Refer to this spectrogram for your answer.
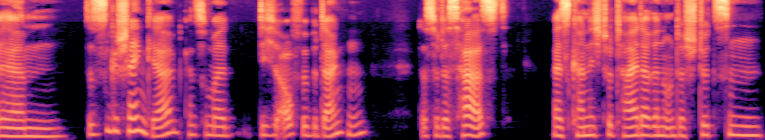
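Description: A woman speaks at a very slow pace with a medium pitch. The sound is dry and close with no echo, and the recording is very clean with a silent background. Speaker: podcast host, spiritual energy coach. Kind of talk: solo podcast monologue. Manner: calm, measured.

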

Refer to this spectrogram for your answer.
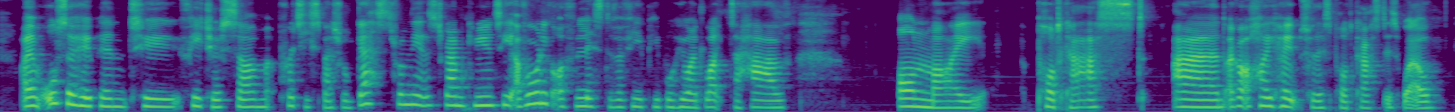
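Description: A woman speaks in a Bristol accent at a moderate pace, with ordinary pitch variation. The recording is very clean, with a silent background. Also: medium pitch for a woman. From Bristol, England. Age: 20s. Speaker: podcast host. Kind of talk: casual monologue.

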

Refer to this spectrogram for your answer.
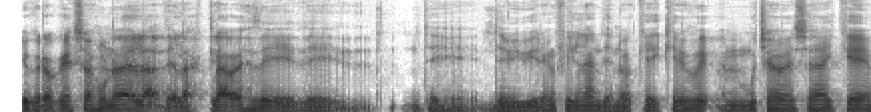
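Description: This man has a normal speaking voice at a medium pitch, with fairly even intonation, a fairly slow pace and very even loudness. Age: 40s. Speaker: podcast host. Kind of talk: casual chat.

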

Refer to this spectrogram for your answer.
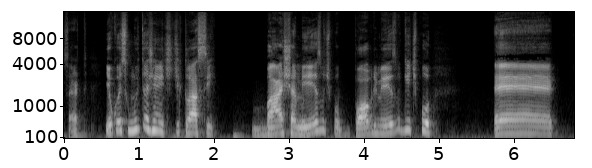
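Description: Lively intonation marks a man's high, bright, sharp voice. He leaves long, frequent pauses. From São Paulo, Brazil. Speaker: business owner. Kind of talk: casual interview. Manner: halting.

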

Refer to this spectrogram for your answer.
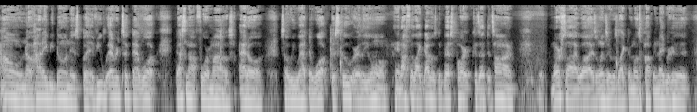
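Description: This man has an unremarkable speaking voice with an American accent, a medium pitch, fairly even intonation, very even loudness and a moderate pace. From Columbus, Ohio, US Midwest. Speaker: podcast co-host and coach. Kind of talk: casual chat.

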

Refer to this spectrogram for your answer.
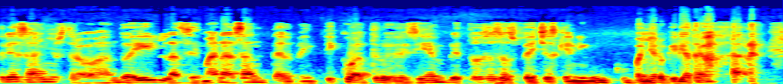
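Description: A man speaks over noticeable background noise. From Costa Rica, San José. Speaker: journalist. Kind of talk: interview.

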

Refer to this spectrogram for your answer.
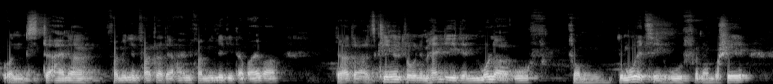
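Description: Noticeable background noise behind a man with a fairly low pitch and a fairly quick pace. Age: 50s. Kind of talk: casual interview.

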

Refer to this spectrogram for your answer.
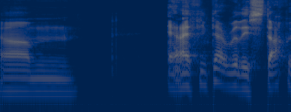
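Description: The recording is very clean with a silent background. A man is speaking. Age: 20s. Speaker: podcast host and personal trainer. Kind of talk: casual solo monologue. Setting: home dining room. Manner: hesitant, many fillers.

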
